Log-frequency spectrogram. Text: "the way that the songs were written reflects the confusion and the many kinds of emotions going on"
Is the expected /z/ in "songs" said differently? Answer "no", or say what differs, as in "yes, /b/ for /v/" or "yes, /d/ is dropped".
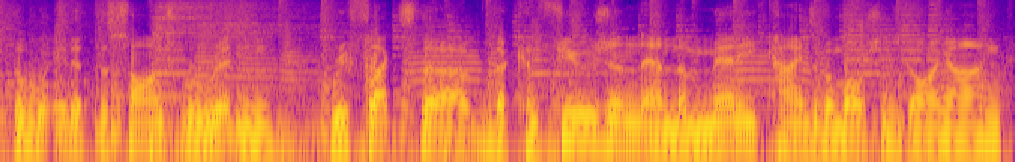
no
